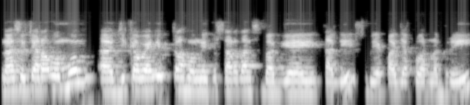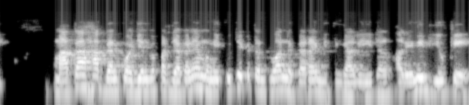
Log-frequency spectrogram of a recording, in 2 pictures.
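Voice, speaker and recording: Against a quiet background, a man with a fairly high pitch talks at a very fast pace in fairly even intonation. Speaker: government finance official; presenter. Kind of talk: webinar presentation. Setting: video call. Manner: hesitant, many fillers. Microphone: video call.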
